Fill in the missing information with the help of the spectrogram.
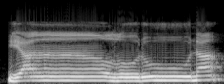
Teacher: ایک الف کی مقدار اس کو لمبا کر کے پڑھیں گے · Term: واو مدہ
